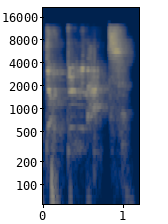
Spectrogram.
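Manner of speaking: squeaky imitation of the teacher's 'Don't do that.'; high-pitched mock teacher. Son imitating teacher scolding him, high mock voice. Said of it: "she goes".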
